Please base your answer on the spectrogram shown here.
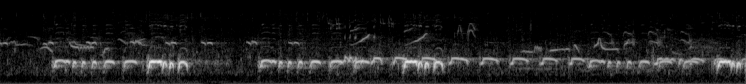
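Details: Hearty local zebra dove song in the deep 'khong' style favoured for luring other doves; repeated phrases of rapid hollow coos each build to a loud rolling flourish, with chirps and whistles of other birds higher up.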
